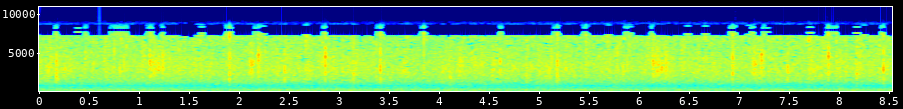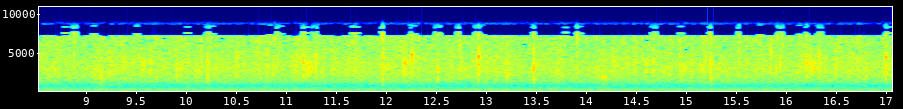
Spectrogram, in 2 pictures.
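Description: Steady rain falling, an even hiss with many single drops ticking through it.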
